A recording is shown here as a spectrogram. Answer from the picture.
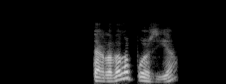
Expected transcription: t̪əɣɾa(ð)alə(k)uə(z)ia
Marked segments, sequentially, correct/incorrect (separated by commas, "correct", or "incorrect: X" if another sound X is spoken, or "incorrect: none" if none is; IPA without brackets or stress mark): correct, incorrect: p, correct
